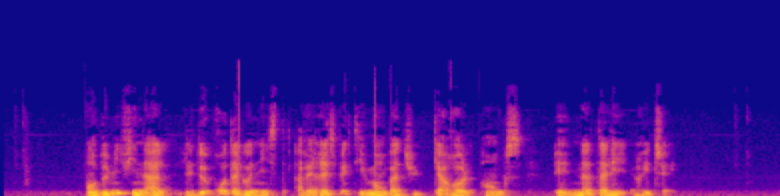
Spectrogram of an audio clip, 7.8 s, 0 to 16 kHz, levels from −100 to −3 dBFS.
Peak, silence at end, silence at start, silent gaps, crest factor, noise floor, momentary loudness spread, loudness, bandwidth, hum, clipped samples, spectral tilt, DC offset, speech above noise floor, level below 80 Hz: -4 dBFS; 1.1 s; 0.85 s; none; 16 dB; -60 dBFS; 11 LU; -20 LUFS; 7.2 kHz; none; under 0.1%; -8.5 dB/octave; under 0.1%; 40 dB; -54 dBFS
